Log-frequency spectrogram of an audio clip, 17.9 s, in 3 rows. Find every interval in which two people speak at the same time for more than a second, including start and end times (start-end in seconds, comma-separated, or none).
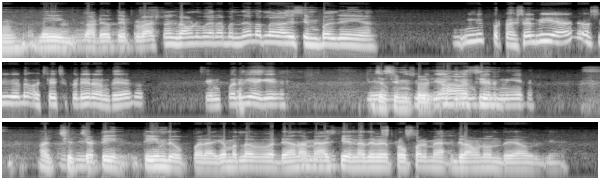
9.7-11.0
